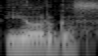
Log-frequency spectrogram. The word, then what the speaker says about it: Yorgos: name Yus lamos say the first name again yorgos Yus yes he's Greek it okay cool yeah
